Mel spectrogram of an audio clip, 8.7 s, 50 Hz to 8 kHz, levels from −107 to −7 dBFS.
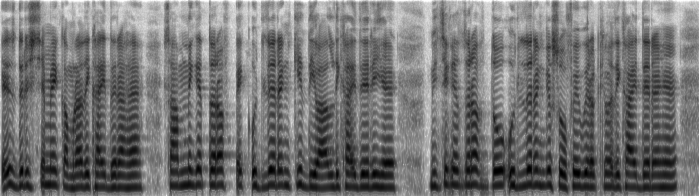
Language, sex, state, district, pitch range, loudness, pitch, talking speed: Hindi, male, Jharkhand, Garhwa, 190-220 Hz, -15 LUFS, 200 Hz, 240 wpm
